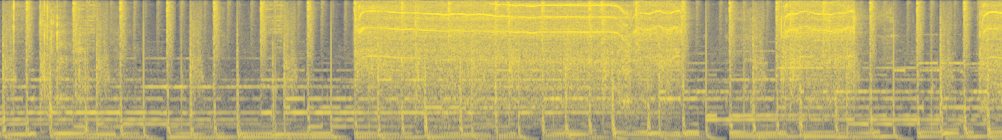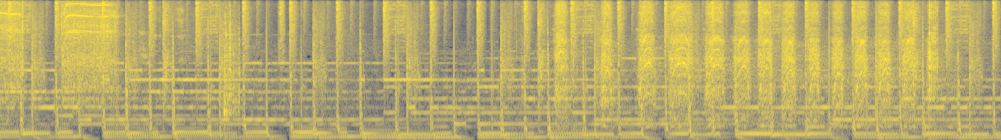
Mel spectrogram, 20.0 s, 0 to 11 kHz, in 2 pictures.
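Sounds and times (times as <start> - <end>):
background music with beat: 0.0 - 20.0
cordless drill whining: 3.6 - 12.6, 15.3 - 19.8.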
